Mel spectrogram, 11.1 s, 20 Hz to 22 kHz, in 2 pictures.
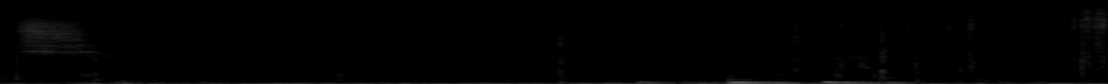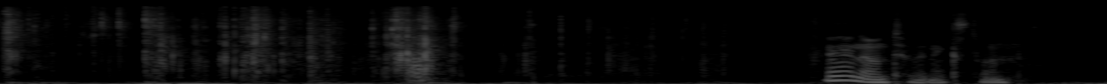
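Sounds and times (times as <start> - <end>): foil wrapper crinkling: 4.0 - 9.8.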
